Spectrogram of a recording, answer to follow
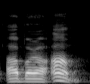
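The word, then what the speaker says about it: Ἀβραάμ: 是 Abraham 啊，这两个 r，所以两个 r 还记得吗？它要分开对吧？两个母音不能一块儿，所以 Abra 是一个，然后呢 arm 是一个，是 Abraham。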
